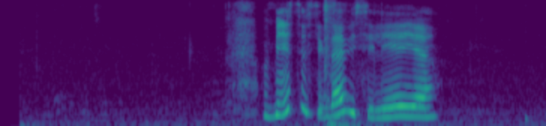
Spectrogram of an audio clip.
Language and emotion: Russian, positive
